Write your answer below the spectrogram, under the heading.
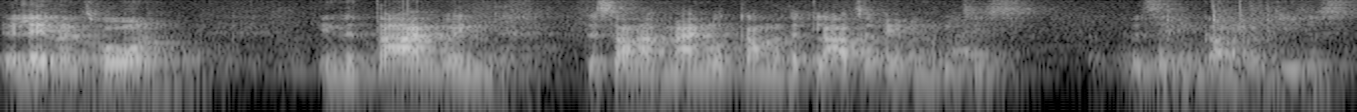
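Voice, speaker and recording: There is noticeable background noise and audible room echo. Through it, a man talks at a medium pitch and a fairly quick pace. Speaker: bible college lecturer. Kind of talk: lecture. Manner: fast.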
